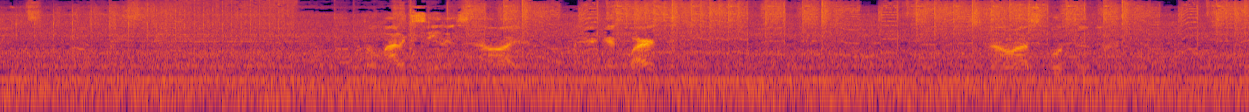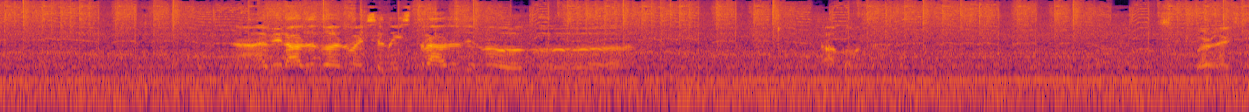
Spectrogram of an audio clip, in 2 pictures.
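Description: Truck cab at road speed: a steady engine and road drone with a constant low hum. Brief snatches of a wavering voice, like singing, come through a few times, the longest near the middle.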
